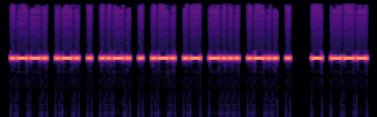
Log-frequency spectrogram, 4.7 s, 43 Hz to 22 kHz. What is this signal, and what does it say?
Morse code, heard as a keyed tone, about 30 wpm, 1000 Hz. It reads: PREFERABLE TO
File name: qotdfiles / 30wpm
